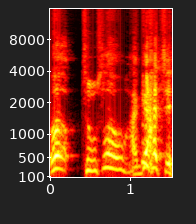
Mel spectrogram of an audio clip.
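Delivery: put-on very high old man voice. Retelling how a cousin talked trash on the court: imitating Bill's old-man trash talk. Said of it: "Bill was talking trash like an old man".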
